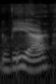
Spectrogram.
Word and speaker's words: Villa: lived in Albuquerque because Jim called it music via and I said well what's that there's probably the right way to say it but music Villa is probably the way that you're saying it up here is that like Spanish yeah yes uhhuh when you have two L's together they're kind of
